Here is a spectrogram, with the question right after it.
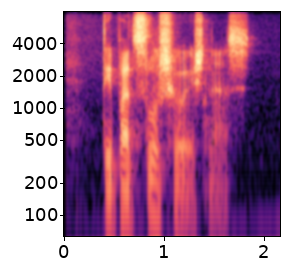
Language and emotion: Russian, neutral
